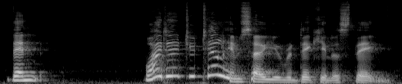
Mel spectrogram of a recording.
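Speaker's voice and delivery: put-on young mother. A narrator's reading. Mother teasing her servant, a high mock-scolding voice.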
